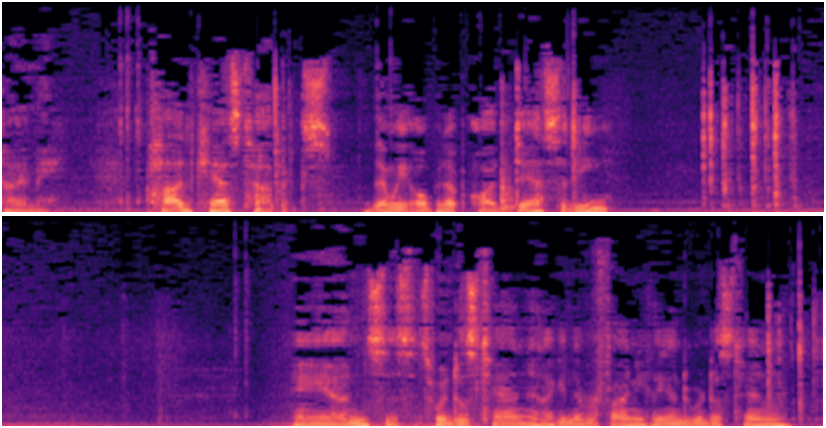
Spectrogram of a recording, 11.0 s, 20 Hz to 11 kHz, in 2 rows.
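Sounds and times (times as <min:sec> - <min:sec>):
speech: 0:00.0 - 0:04.2, 0:07.4 - 0:10.9
computer keyboard keystrokes: 0:04.7 - 0:05.4, 0:10.6 - 0:10.9.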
